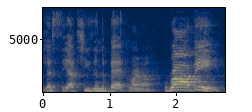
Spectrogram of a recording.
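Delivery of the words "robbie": loud call of a name. Real, not acted. Host summons the next guest from the background, calling out.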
